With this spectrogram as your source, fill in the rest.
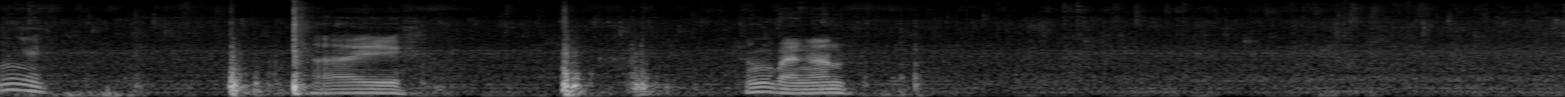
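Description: A plastic lid clatters and scrapes against a plastic box.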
